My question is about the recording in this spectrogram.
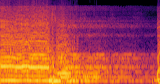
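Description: A man's voice intoning Arabic in a slow, melodic chant, holding a wavering note for about half a second before letting the phrase fall away. An echoing room tail follows, and the next chanted phrase starts right at the end.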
